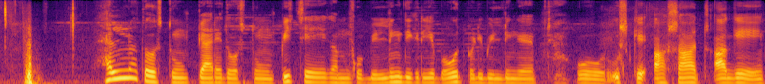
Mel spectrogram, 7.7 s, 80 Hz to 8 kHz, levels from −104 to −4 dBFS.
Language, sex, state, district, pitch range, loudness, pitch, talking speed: Hindi, male, Rajasthan, Bikaner, 110-130 Hz, -21 LUFS, 120 Hz, 155 wpm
